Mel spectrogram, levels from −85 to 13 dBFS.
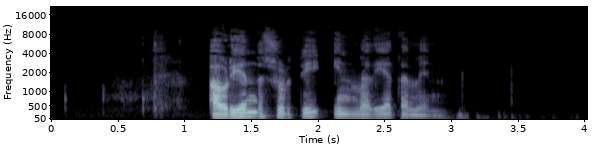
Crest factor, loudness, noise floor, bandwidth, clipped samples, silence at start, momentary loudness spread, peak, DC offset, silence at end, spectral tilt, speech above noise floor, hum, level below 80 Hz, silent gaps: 24 dB; -22 LUFS; -78 dBFS; 9.4 kHz; under 0.1%; 1.2 s; 16 LU; 0 dBFS; under 0.1%; 1.1 s; -7 dB/octave; 57 dB; none; -56 dBFS; none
